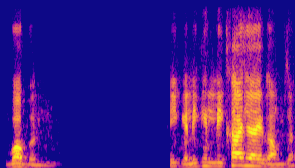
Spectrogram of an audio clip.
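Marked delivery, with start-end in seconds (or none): 0.1-0.5 "वबन" joined with no i after wa; linked reading. Shown as a demonstration. Teacher showing what is written but not read, "वबन" linked without i. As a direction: go straight from wa to b in "वबन". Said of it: "ऐसे पढ़ेंगे".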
